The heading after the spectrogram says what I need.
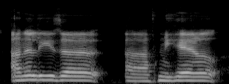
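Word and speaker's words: Anneliese Michel: you look up um analisa mihail exorcism uh that's how you pronounce it in german it's spelled for english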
